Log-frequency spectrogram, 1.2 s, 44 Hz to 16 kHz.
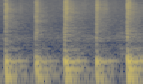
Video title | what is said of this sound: Quarantine Vlog #2 - Making music, bread and setting up a server | it sounds hollow which means that it should be okay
